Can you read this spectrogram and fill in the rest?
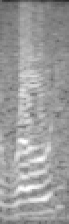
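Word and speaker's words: Rode: city noise right now it is called a road ro de is how it's spelled road love Mike sounds phenomenally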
